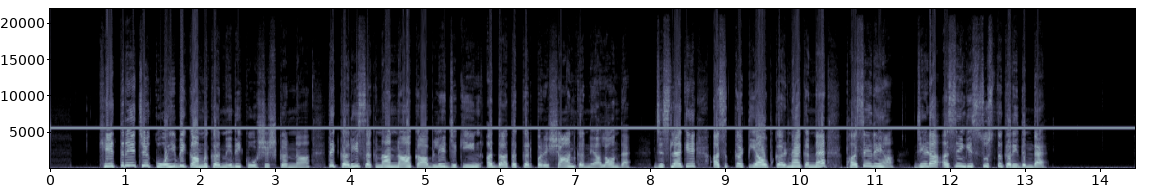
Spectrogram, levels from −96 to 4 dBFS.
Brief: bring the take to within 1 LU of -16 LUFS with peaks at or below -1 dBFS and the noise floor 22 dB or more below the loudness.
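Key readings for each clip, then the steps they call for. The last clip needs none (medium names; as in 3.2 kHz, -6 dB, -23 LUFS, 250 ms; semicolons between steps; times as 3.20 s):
clipped samples 0.6%; clipping level -14.0 dBFS; steady tone 5.6 kHz; tone level -37 dBFS; loudness -24.5 LUFS; peak level -14.0 dBFS; loudness target -16.0 LUFS
-> clip repair -14 dBFS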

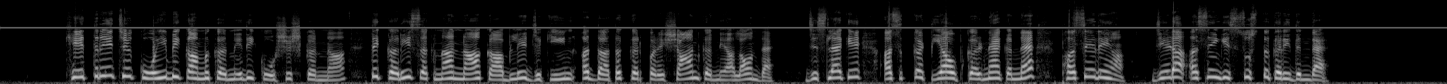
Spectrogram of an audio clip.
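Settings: clipped samples 0.0%; steady tone 5.6 kHz; tone level -37 dBFS
-> band-stop 5.6 kHz, Q 30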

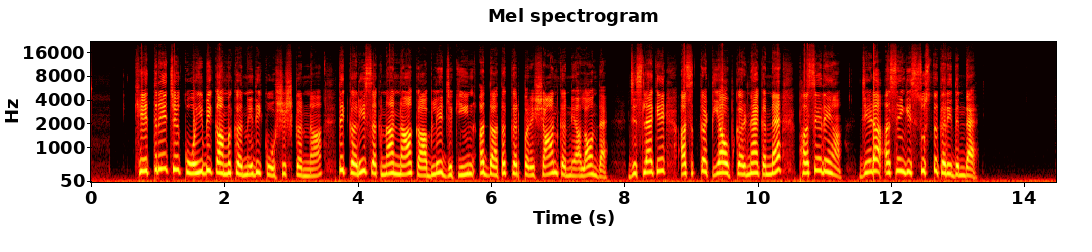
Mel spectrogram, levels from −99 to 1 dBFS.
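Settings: steady tone not found; loudness -24.5 LUFS; peak level -5.0 dBFS; loudness target -16.0 LUFS
-> trim +8.5 dB; peak limiter -1 dBFS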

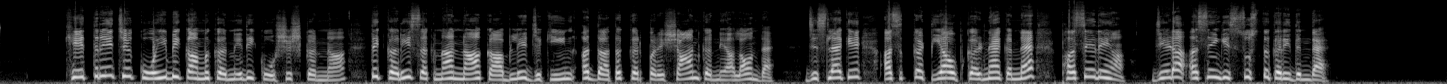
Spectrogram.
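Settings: loudness -16.0 LUFS; peak level -1.0 dBFS; noise floor -49 dBFS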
